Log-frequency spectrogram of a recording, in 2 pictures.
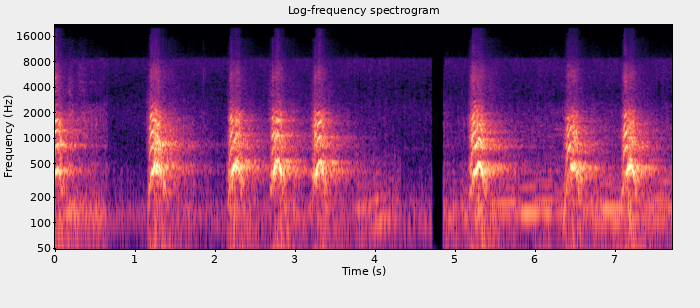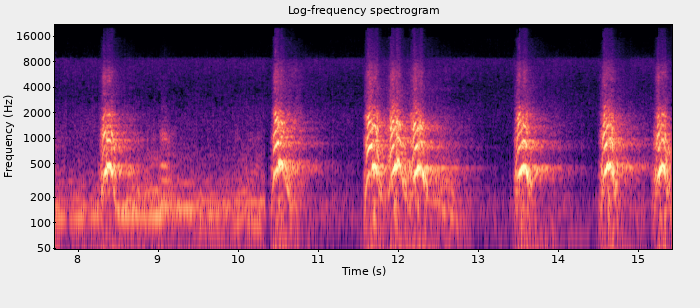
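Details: Real dog barking meant for kids and families: sharp harmonic barks, some single and some in quick runs of two to four, scattered across the recording with short pauses and faint low background noise.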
